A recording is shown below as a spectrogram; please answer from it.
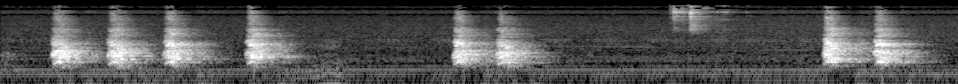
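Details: Two American Bully dogs barking: a run of four sharp, loud barks, a pause, then two more, and a final pair near the end, each bark short and forceful with uneven spacing.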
